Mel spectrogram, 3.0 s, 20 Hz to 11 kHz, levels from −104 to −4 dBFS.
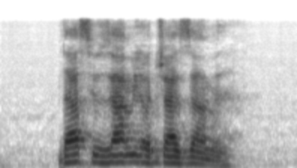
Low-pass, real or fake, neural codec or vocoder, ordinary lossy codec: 7.2 kHz; fake; codec, 16 kHz, 4 kbps, FreqCodec, larger model; MP3, 96 kbps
